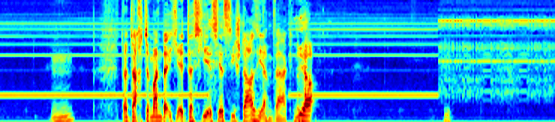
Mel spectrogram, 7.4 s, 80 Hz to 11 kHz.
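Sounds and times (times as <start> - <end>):
speech: 0.7 - 4.4, 5.9 - 6.2
modem-like data tones of computer code broadcast over radio: 0.7 - 4.5, 5.5 - 7.3.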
